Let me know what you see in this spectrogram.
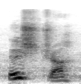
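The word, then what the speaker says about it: Ēostre: word easter comes from a word pronounced in its original language is ustra and ustra was the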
